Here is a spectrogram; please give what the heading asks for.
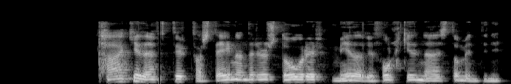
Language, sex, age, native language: Icelandic, male, 30-39, Icelandic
